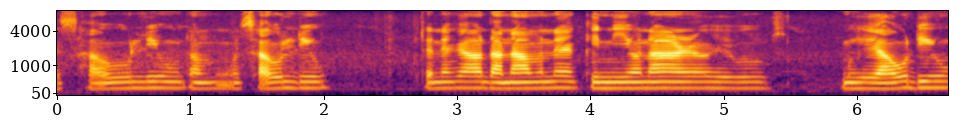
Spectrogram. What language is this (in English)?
Assamese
